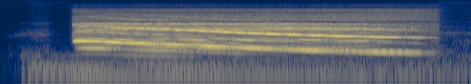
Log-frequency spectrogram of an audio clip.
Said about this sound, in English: Gotta love that bankruptcy noise.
